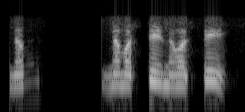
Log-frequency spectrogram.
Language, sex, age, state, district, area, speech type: Hindi, male, 60+, Uttar Pradesh, Hardoi, rural, conversation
